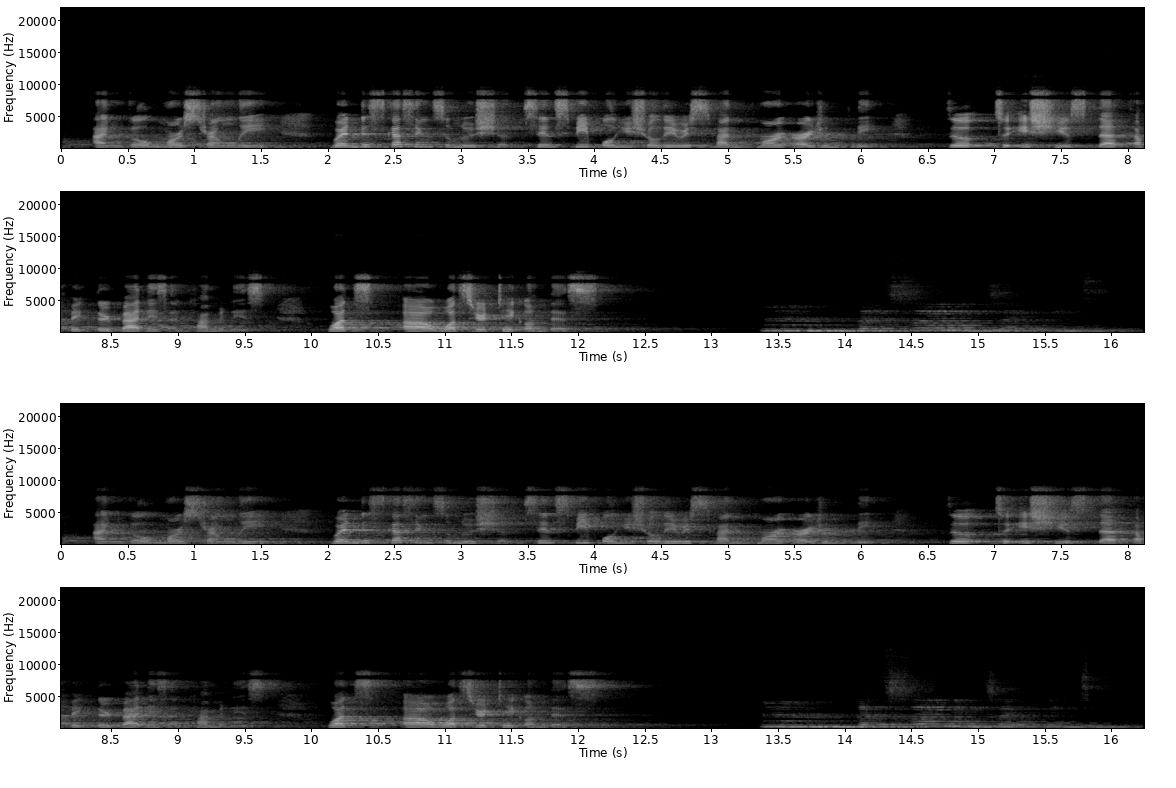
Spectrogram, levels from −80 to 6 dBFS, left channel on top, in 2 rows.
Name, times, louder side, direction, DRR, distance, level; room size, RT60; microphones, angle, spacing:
voice 1, 0.2-6.3 6.7-12.1, left 5 dB, 25° left, 10 dB, 0.4 m, -36 dB
voice 2, 13.4-15.8, equal, 85° right, -4 dB, 3.2 m, -46 dB
16.0 x 7.0 x 5.4 m, 2.4 s
head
